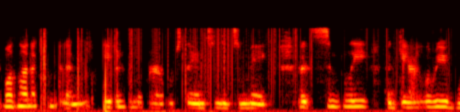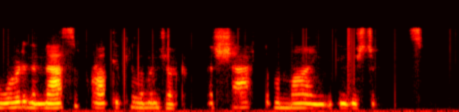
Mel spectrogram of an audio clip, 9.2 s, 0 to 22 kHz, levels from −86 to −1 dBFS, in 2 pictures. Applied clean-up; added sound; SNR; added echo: neural diffusion model UNIVERSE++.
